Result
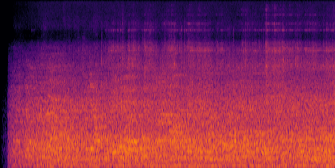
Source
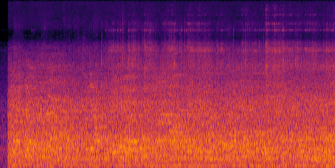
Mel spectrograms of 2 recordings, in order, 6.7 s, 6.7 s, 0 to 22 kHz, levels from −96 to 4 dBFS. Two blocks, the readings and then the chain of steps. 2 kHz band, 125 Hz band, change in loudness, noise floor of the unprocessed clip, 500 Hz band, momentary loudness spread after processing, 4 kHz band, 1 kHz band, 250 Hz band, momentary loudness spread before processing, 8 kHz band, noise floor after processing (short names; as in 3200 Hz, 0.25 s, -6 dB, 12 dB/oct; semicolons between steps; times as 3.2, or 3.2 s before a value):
-3.0 dB, -3.0 dB, -3.0 dB, -26 dBFS, -3.0 dB, 3 LU, -3.0 dB, -3.0 dB, -3.0 dB, 2 LU, -2.5 dB, -35 dBFS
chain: opening faded in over 1.09 s; gain -2.5 dB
